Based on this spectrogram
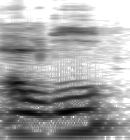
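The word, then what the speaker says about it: الغيتار: C'est al-guitar, comme en français.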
